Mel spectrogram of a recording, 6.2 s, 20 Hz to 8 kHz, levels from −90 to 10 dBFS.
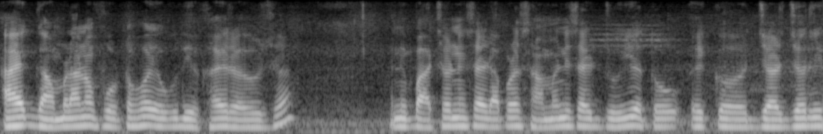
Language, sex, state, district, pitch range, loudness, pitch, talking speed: Gujarati, male, Gujarat, Gandhinagar, 130-140 Hz, -18 LUFS, 135 Hz, 185 wpm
